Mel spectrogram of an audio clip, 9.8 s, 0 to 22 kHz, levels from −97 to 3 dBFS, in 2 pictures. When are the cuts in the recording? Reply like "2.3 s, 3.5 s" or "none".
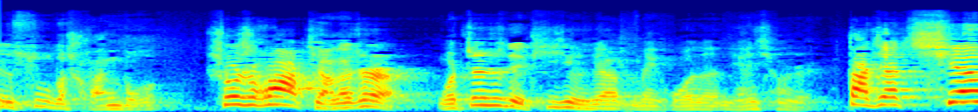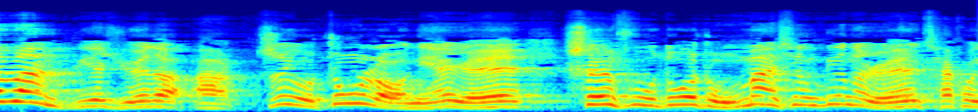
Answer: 4.2 s

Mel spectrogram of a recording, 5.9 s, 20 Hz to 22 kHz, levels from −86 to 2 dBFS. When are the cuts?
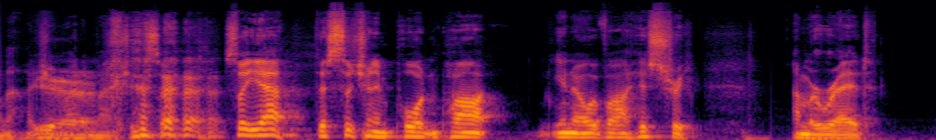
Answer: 4.8 s

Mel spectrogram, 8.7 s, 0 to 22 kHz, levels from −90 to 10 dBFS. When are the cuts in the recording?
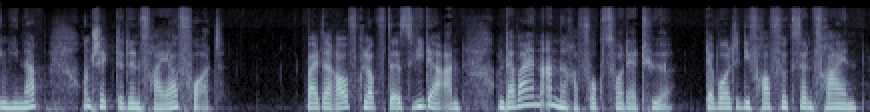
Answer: none

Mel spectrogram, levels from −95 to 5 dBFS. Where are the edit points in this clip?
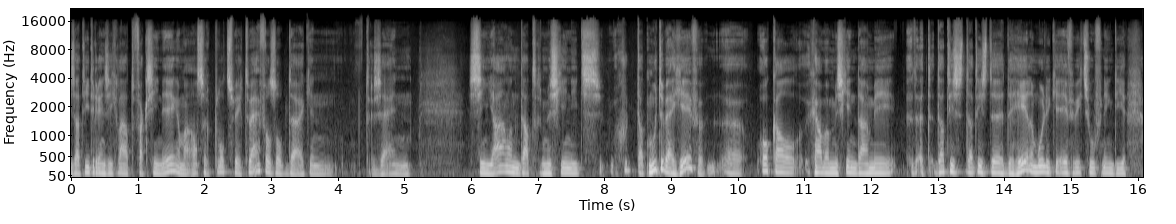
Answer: none

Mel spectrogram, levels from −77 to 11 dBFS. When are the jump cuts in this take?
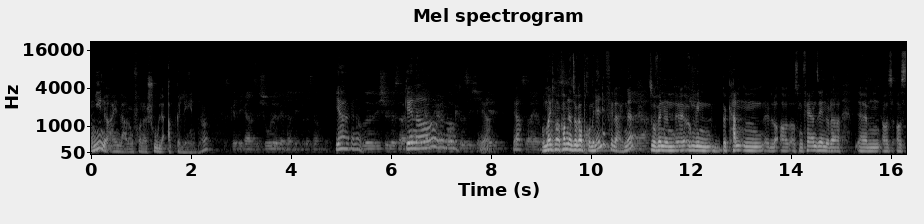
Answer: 2.1 s

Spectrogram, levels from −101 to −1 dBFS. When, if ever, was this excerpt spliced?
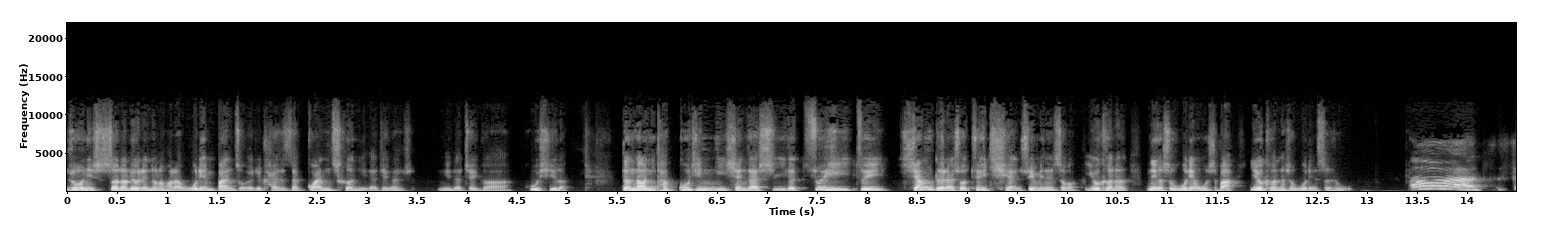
7.9 s, 10.2 s

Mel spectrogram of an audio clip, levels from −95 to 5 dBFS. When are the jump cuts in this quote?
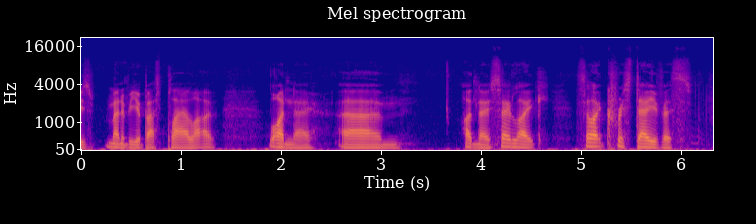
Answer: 3.8 s

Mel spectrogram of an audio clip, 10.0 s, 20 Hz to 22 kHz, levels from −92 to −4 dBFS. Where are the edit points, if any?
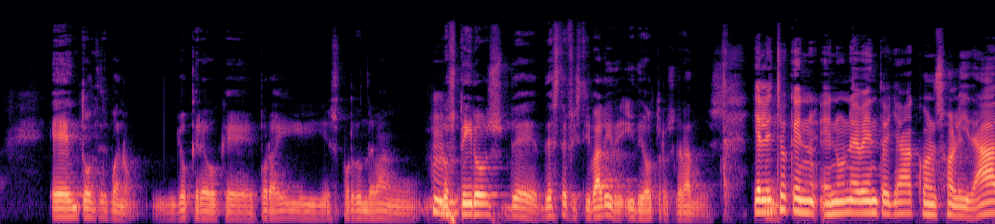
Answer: none

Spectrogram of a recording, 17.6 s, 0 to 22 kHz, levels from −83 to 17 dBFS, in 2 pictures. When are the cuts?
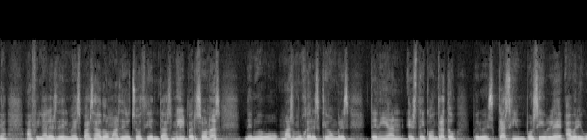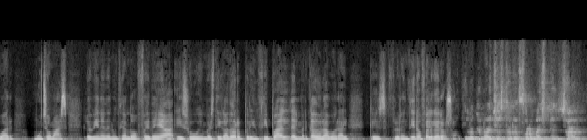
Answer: none

